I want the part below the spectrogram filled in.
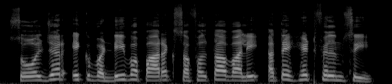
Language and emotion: Punjabi, neutral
